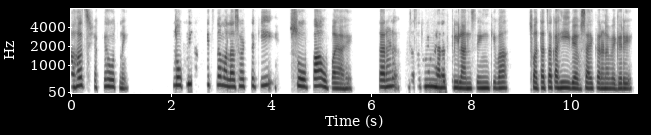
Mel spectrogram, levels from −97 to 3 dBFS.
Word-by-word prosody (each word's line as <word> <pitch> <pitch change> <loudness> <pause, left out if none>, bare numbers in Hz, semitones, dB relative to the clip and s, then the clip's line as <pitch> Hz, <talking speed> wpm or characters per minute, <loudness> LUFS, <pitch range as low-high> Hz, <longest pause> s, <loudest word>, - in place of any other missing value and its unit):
सहज 265 +5 +2
शक्य 230 +3 -8
होत 245 -2 +2
नाही. 180 -1 -4 1.0
नोकरी 290 +3 +2
नक्कीच 335 - -9
ना, 305 - +1
मला 265 -4 +2
असं 245 +2 -1
वाटतं 255 +1 -4
की 300 +6 -5 0.2
सोपा 265 0 +3
उपाय 185 -2 -1
आहे. 175 0 -2 0.6
कारण 235 +2 +2 0.4
जसं 225 +2 -21
तुम्ही 250 +3 0
म्हणालात 210 -4 +4
फ्रीलान्सिंग 195 -1 +2
किंवा 200 -1 0 0.5
स्वतःचा 200 +1 +1
काही 200 0 +3
व्यवसाय 185 0 +1
करणं 180 -2 +1
वगैरे. 175 +1 -1
210 Hz, 130 wpm, -19 LUFS, 190-255 Hz, 1.0 s, म्हणालात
